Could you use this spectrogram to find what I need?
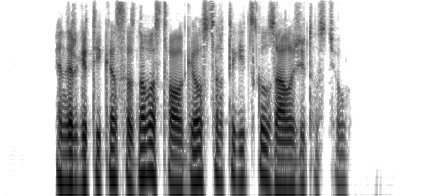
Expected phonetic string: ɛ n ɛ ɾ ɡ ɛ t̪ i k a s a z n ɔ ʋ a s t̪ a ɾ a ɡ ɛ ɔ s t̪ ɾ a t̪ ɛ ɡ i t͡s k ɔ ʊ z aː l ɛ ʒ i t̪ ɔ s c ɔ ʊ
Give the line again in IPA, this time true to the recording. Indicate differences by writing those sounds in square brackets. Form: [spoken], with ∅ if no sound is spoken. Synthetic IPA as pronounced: ɛ n ɛ ɾ ɡ ɛ t̪ i k a s a z n ɔ ʋ a s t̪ a [l] a ɡ ɛ ɔ s t̪ ɾ a t̪ ɛ ɡ i t͡s k ɔ ʊ z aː l ɛ ʒ i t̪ ɔ s c ɔ ʊ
